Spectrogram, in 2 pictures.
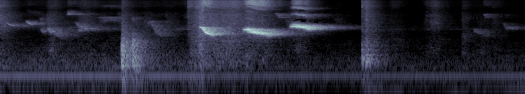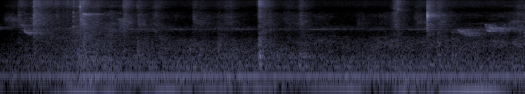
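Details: A champion green-winged saltator sings to rouse another saltator: a brief soft note, then three loud descending whistles in a tight burst, a lone short note, and faint low hum and scattered ticks afterward.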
